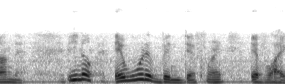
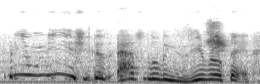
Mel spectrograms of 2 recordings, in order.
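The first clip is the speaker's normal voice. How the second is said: exasperated, voice leaping up; incredulous outburst; 11 semitones higher than usual. Real, not acted. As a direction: pitch jumps high in disbelief. Exasperated rant about MJ.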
